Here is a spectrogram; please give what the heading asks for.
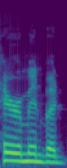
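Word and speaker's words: Haramein: But to me, it's always been, I agree with you, Nassim Harameen, pronounced Harameen, but spelled the second way we have on screen here.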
